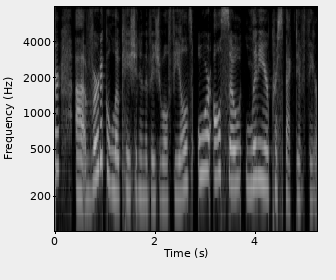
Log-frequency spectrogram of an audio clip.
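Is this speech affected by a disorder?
No.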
